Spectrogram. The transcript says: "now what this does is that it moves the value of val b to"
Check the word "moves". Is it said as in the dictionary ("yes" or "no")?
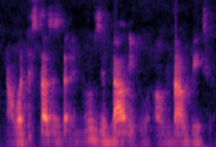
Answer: no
